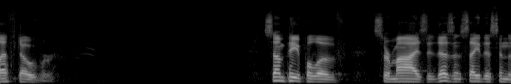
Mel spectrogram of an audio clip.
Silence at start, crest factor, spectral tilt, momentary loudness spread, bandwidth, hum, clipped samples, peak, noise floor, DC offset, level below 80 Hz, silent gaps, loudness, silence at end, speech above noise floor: 0 s; 22 dB; -3.5 dB/octave; 17 LU; 17 kHz; none; under 0.1%; -10 dBFS; -90 dBFS; under 0.1%; -82 dBFS; none; -29 LUFS; 0 s; 60 dB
